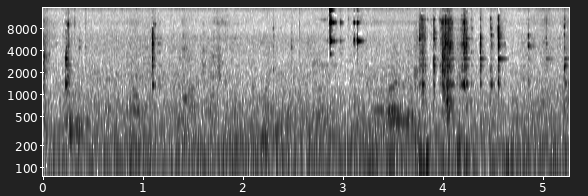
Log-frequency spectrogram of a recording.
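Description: Near silence broken by a few faint metallic clinks and ticks as small metal engine parts, a cover and its bolts, are handled. Most of the clinks fall around three to four and a half seconds in.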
